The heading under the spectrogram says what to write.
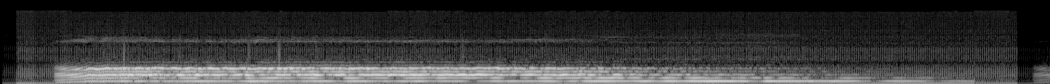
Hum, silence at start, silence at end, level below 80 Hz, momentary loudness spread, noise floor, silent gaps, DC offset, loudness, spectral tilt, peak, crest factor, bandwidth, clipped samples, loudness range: none; 0.15 s; 0 s; -36 dBFS; 16 LU; -39 dBFS; none; under 0.1%; -15 LUFS; -8.5 dB/octave; -2 dBFS; 12 dB; 13 kHz; under 0.1%; 8 LU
